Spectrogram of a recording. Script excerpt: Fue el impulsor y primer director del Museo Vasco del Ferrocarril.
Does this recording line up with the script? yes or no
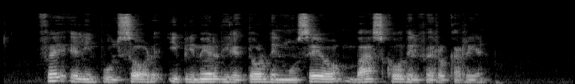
yes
